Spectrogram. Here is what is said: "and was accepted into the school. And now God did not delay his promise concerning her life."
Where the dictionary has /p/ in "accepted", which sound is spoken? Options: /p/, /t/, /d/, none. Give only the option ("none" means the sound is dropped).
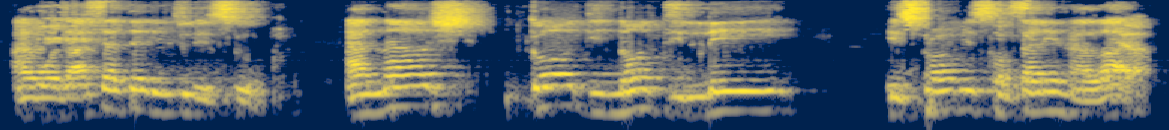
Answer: none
